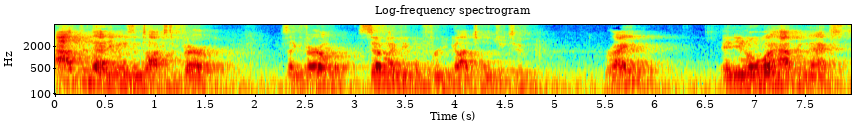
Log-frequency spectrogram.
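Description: A high-pitched man with an American accent, a moderate pace, ordinary pitch variation, big swings in loudness, and long, frequent pauses, over noticeable background noise. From Idaho. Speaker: guest speaker. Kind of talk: sermon. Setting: church. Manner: animated.

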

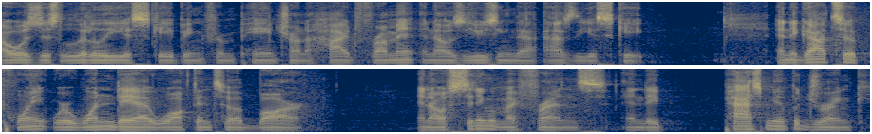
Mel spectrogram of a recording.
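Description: At a fairly quick pace, a man talks with a very deep, low pitch and fairly even intonation on a very clean recording with a silent background. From Poland, village; moved to US as child. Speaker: men's coach. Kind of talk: podcast interview, personal story.

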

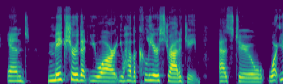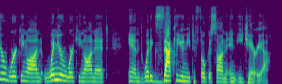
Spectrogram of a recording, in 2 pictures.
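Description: In an Israeli accent, a woman speaks at a fairly slow pace with ordinary pitch variation and a bright, sharp tone. The sound is dry and close with no echo, on a very clean recording with a silent background. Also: medium pitch for a woman. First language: Hebrew. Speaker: English pronunciation coach. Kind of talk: casual interview chat.

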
